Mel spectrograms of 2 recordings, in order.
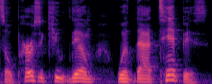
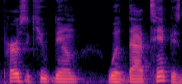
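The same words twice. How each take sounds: First: Slow, drawn-out scripture line; solemn reading. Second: Said in the usual way. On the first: Acted. Preacher reading the verse aloud, slow and solemn. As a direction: stretch "persecute" out solemnly.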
